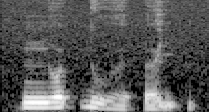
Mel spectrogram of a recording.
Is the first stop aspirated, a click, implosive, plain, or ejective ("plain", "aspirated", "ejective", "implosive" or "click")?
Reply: plain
